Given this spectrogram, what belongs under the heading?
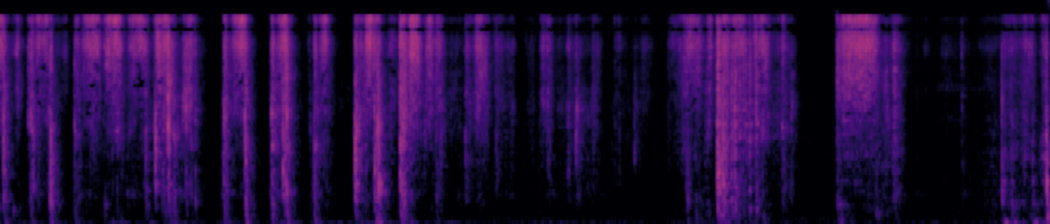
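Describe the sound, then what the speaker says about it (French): A deck of oracle cards is shuffled close up in a string of quick, papery riffles and rustles with short gaps between them, and no one speaks. "les cartes ne sont pas du tout faciles à brasser"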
